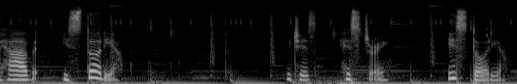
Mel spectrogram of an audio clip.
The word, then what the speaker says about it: historia: Historia which is history Historia remember the H is always silence silent hisor geographia geographia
